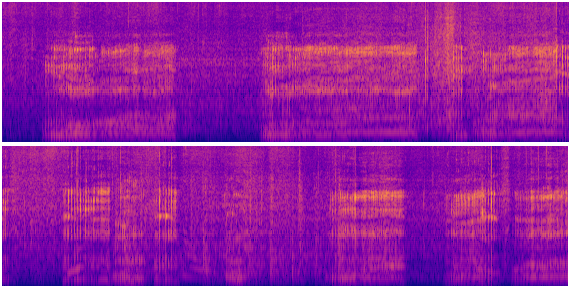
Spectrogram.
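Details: Pigs rooting and truffling in freedom: long harsh squeals lasting one to three seconds, with bursts of shorter grunting squeals between them.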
